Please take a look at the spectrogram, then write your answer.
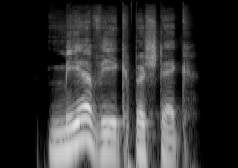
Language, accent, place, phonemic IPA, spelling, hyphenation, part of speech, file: German, Germany, Berlin, /ˈmeːɐ̯veːkbəˌʃtɛk/, Mehrwegbesteck, Mehr‧weg‧be‧steck, noun, De-Mehrwegbesteck.ogg
- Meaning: reusable cutlery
